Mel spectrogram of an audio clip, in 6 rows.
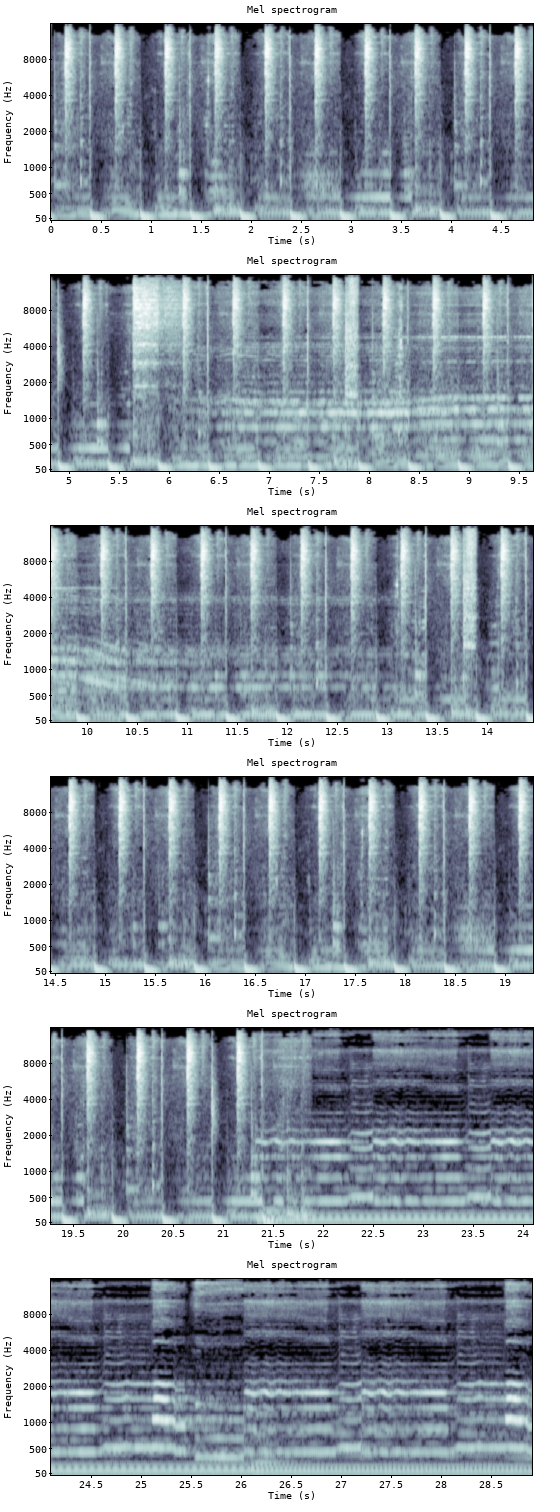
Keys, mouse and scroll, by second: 2.6 Tab, 2.8-3.1 scroll down 3, 3.1-6.2 middle drag, 8.6-9.3 scroll up 4, 9.3-10.2 middle drag, 10.2 Tab, 11.5 click, 12.9 shift+click, 13.8 shift+click, 14.6 shift+click, 15.4-17.8 middle drag, 17.8 shift+click, 18.9 shift+click, 20.2 shift+click, 21.0 middle click, 21.9 shift+click, 23.0-23.7 scroll down 2, 23.7 KP_1, 24.5-26.2 scroll up 2, 26.2 s, 28.8 Tab.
